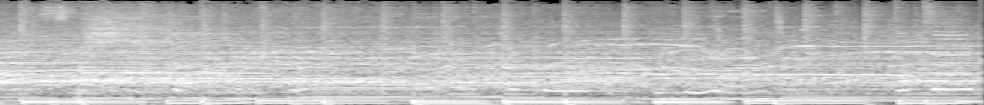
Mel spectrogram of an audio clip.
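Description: Jazz band recording playing an instrumental passage: electric bass notes stepping under drums and cymbals, with a melodic lead line above.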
